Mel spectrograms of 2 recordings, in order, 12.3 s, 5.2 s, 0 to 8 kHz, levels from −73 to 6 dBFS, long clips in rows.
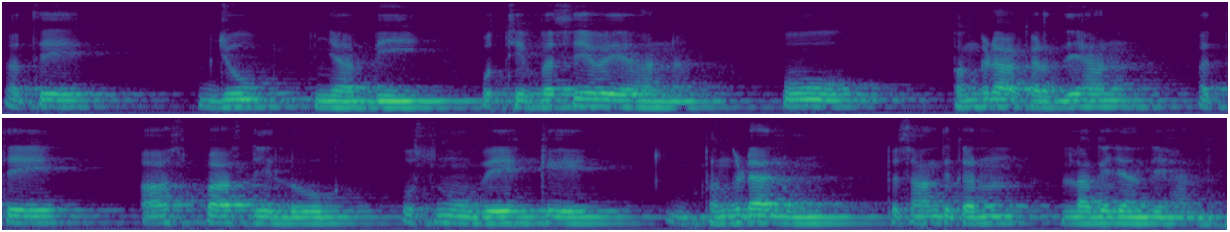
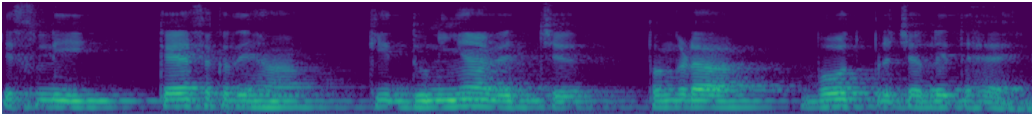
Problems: constant background noise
